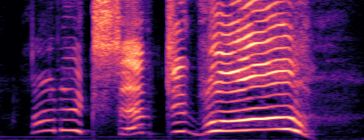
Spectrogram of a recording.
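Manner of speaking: very high, loud shrieking screech. Asked whether they can do a Lemongrab voice, trying it; high loud Lemongrab voice attempt. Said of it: "It's too high and too loud".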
